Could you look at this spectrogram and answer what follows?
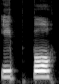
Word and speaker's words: hipotenusa: También en español en español es hipotenusa, se escribe con esa H silenciosa al final, al principio, la hipotenusa o hypotenuse en inglés.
